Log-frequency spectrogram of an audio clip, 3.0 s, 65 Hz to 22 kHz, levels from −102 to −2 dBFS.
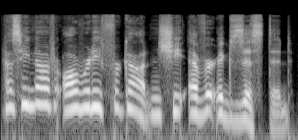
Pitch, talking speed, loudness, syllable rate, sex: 205 Hz, 160 wpm, -17 LUFS, 5.4 syllables/s, male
